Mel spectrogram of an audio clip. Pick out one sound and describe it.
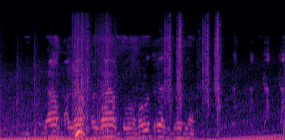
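A gun fires several shots in quick bursts.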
